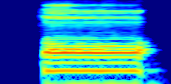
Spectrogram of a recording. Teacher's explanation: It's ta, full mouth, heavy.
